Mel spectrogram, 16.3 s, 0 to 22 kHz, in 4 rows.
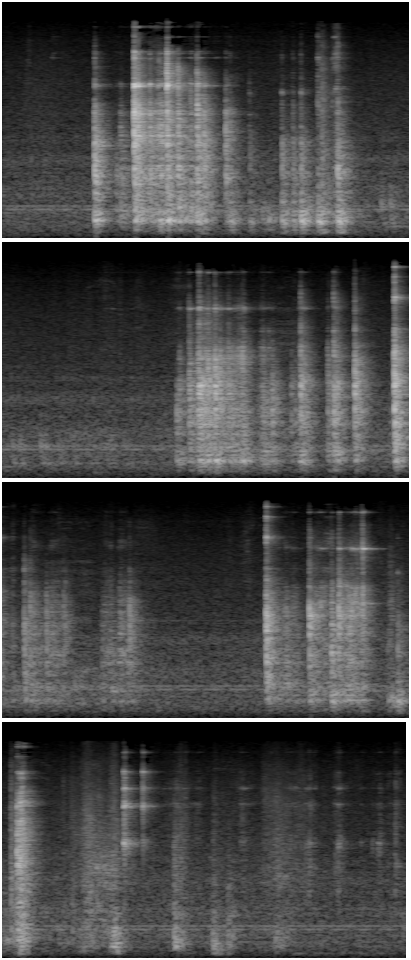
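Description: Steel milling tooling being handled and fitted against the mini mill's spindle: an R8 collet and drawbar clinking and scraping, metal on metal. The sounds come in three clusters of quick clicks and rattles.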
